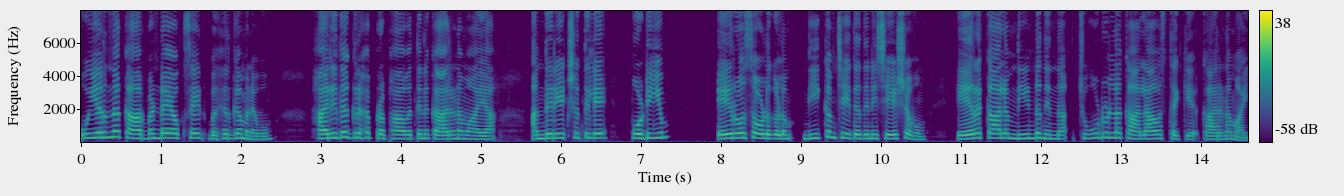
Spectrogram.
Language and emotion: Malayalam, neutral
